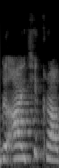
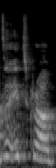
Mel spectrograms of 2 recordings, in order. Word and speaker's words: The IT Crowd: Ben The It Crowd diye biliyordum. Ama hani tabii IT kelime oyunu orada var. Ama The It Crowd diye okunuyor diye biliyordum.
